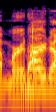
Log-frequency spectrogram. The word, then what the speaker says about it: Murdaugh: Murdoch. – Murdaugh, but it's Murdoch.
